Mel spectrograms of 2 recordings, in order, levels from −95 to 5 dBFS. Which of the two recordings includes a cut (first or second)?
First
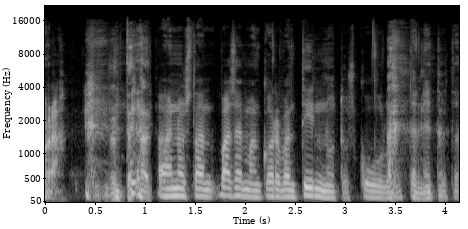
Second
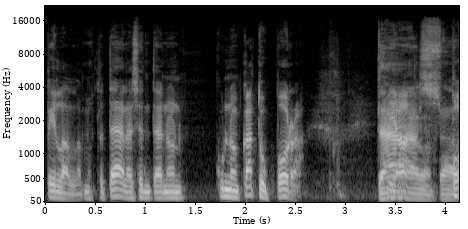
first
